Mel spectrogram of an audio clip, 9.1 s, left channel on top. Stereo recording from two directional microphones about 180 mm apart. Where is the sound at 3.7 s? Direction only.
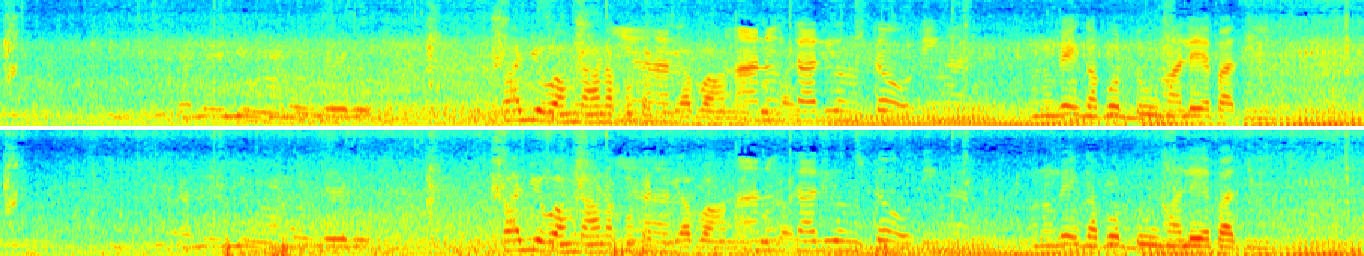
20° left (ahead or behind).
